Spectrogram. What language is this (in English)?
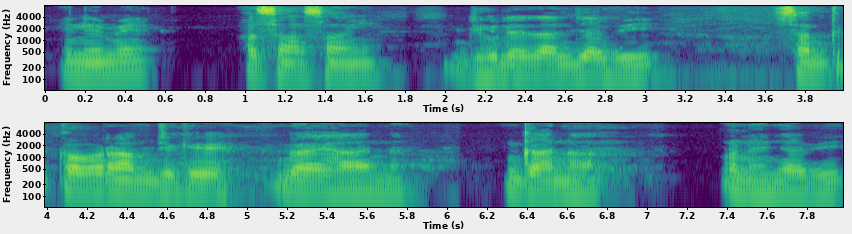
Sindhi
